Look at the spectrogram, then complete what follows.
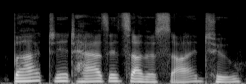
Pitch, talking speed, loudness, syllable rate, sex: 130 Hz, 170 wpm, -19 LUFS, 3.6 syllables/s, male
